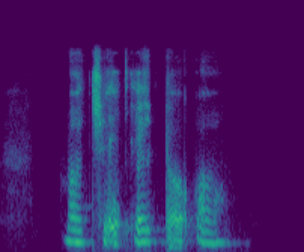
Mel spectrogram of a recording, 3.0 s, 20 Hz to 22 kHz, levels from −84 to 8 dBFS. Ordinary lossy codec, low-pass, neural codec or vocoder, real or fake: Opus, 24 kbps; 9.9 kHz; codec, 24 kHz, 1.5 kbps, HILCodec; fake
